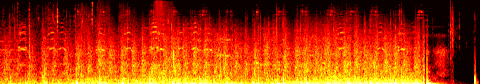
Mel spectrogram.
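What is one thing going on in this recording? Horse hooves thud steadily on a dirt track.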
